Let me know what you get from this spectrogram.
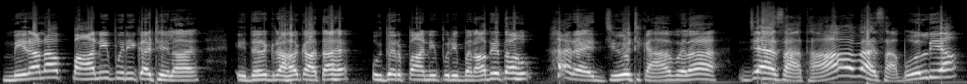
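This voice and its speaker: A woman's voice: a little high, expressive, slow, no room sound. Woman voicing a boastful, slippery young husband, close and dry. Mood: glib, self-justifying. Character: boastful, evasive young husband telling slippery half-truths. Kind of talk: cartoon dialogue, Hindi moral story.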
